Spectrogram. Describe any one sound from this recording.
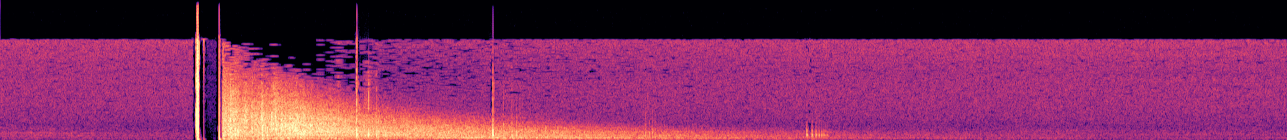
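A rifle shot cracks loudly and rolls away in a long echo.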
